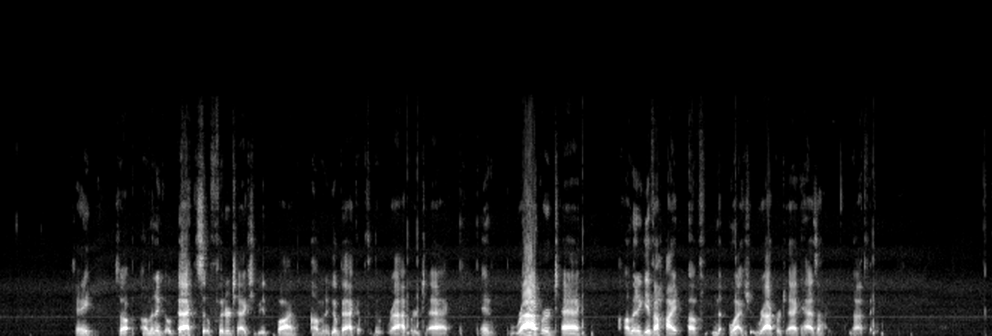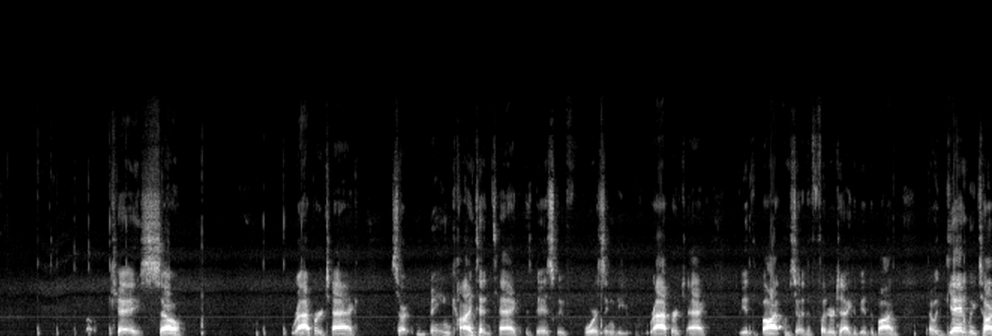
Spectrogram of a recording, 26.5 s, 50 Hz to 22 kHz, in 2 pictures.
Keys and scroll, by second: 12.3 super+s.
